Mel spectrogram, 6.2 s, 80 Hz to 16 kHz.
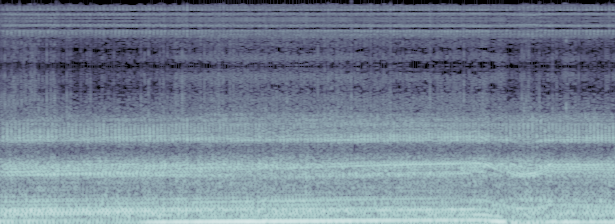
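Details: KLR650 single-cylinder misfiring after CDI failure; stator, pickup coil, CDI (twice), plug (twice), ignition coil, wire and cap replaced with no change. Steady thumping with one brief stumble and tach drop; rare miss every minute or two, cause not found.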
